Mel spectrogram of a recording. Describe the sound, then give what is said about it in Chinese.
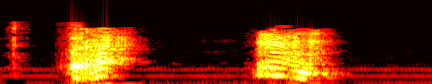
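A man coughs twice as he walks in through a door. The two short, rough bursts are evenly spaced and heard alone, with a faint steady hum underneath. “账房先生刘怀顺从外边进来，一进门先咳嗽两声”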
